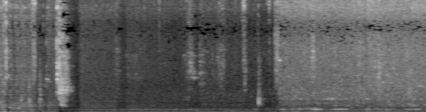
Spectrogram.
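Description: Small single-cylinder motorcycle engine idling, which cuts out about a second in, followed by quieter handling noise and a faint low hum.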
